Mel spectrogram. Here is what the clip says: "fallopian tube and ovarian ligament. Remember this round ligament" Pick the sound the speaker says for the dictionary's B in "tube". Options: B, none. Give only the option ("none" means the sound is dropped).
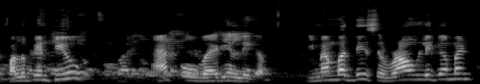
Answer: none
